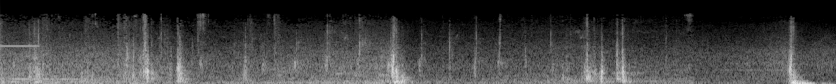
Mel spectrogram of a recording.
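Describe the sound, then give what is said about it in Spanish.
Footsteps, then someone getting into the passenger seat of a car: many light steps and clicks sound over a low background, and a heavier, louder thump comes near the end. “Fabiana abandona el edificio y camina hacia su coche mientras Irene corre tras ella y se monta en el asiento del copiloto del vehículo.”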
